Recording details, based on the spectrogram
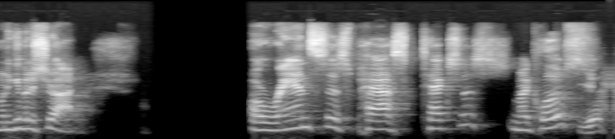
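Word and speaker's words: Aransas Pass: lee but i'm gonna give it a shot aransas past texas am i close yes sir good job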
